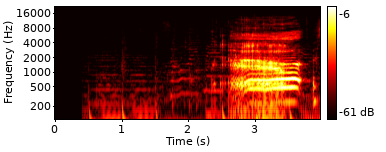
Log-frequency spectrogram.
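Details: Deep burping: a few short low burps, then one long, loud, deep burp, with faint music in the background.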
